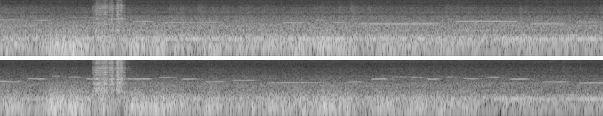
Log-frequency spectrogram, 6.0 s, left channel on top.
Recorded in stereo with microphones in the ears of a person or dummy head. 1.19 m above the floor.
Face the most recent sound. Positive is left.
turn(degrees=-30)  # may be behind; listen again after turning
